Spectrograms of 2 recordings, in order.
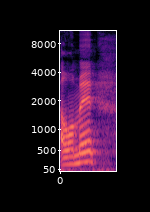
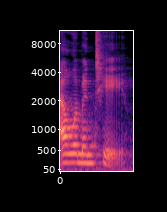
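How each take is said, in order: First: The name is said as 'element' with no ending. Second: The name is said with an added 'tee' ending. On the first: "so it's pronounced Element" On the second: "she kept saying um"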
